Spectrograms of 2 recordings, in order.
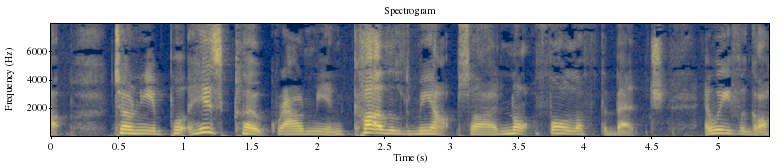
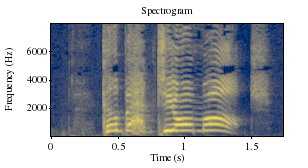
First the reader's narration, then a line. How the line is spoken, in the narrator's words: I yelled at the inferi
